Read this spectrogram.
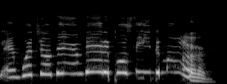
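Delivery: high, fast, mock-indignant squeal; acting out her comeback to her son in a high, fast, indignant voice; mock outrage. Mom snapping at son over the ribs, high and fast. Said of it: "I'm like".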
